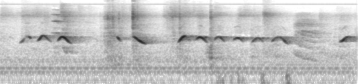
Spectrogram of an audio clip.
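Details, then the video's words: Pet Quaker parakeet calling for its owner, who speaks to it nearby; a run of short whistled notes that rise and fall, about ten within five seconds, with soft room hum behind. "Quaker parakeet ...calling mommy"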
